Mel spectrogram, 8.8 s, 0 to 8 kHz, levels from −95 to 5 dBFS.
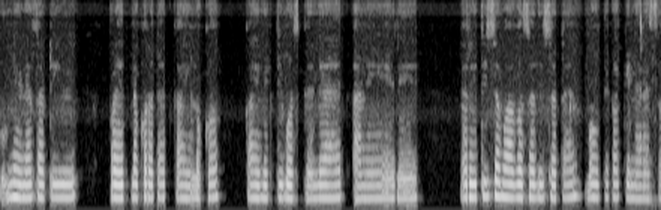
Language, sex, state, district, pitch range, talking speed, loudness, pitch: Marathi, male, Maharashtra, Sindhudurg, 185-195 Hz, 135 wpm, -18 LUFS, 190 Hz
